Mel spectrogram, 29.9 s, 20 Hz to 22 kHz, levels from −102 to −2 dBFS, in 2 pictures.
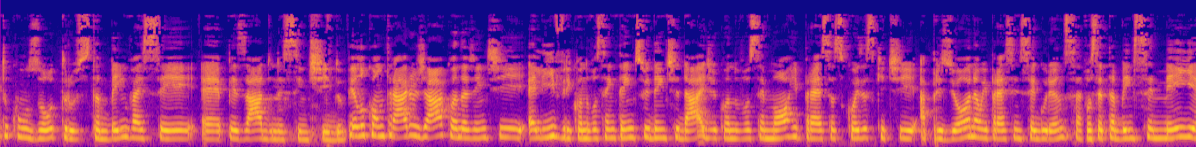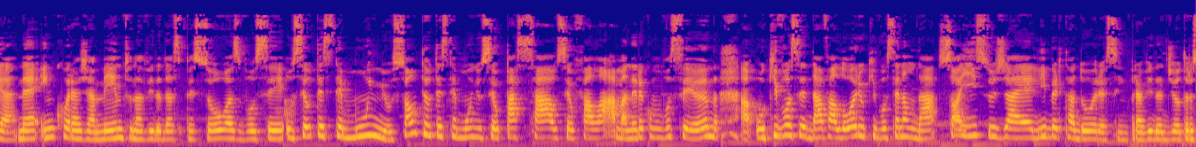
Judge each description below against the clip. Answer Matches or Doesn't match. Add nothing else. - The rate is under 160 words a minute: Doesn't match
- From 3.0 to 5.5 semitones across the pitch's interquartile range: Doesn't match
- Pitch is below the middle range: Doesn't match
